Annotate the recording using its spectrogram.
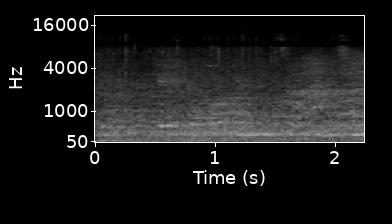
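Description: Water pouring from an electric kettle in a steady stream into a large stainless-steel pot of chopped greens and liquid, splashing.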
